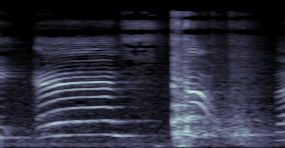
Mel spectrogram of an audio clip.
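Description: A long held voice call, then about a second in a sudden loud crash as many golf tubes hit the chairs at once for the final note, with voices whooping over it.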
